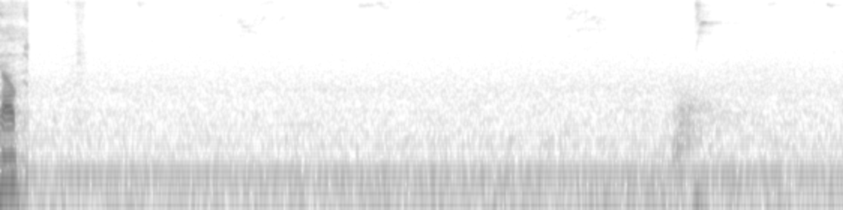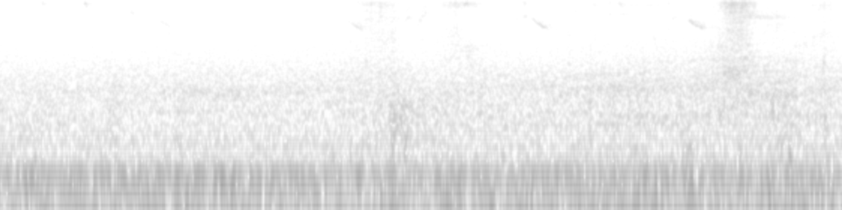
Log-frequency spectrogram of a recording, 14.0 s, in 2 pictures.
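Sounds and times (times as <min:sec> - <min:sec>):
faint high bird chirps: 0:04.5 - 0:08.6.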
